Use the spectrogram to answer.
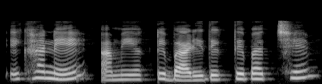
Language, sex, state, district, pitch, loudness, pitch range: Bengali, female, West Bengal, Cooch Behar, 250 Hz, -17 LUFS, 220-275 Hz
